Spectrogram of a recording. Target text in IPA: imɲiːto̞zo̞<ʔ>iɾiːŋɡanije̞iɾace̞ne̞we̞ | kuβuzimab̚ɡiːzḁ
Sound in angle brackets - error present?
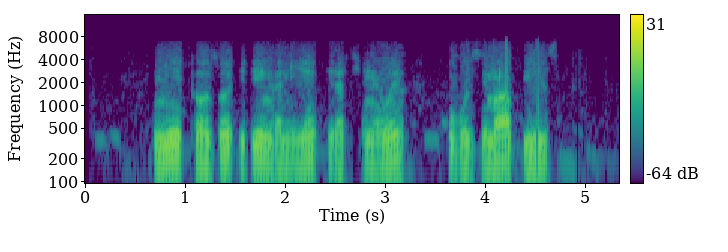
no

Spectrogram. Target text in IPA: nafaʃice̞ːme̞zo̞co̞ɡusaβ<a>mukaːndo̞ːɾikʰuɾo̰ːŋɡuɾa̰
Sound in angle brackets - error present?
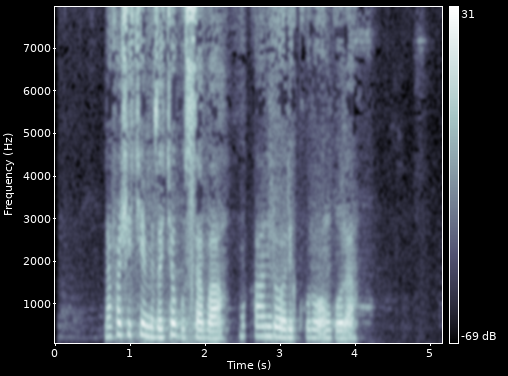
no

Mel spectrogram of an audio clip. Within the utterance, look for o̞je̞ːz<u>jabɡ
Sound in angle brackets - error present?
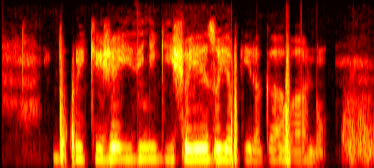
no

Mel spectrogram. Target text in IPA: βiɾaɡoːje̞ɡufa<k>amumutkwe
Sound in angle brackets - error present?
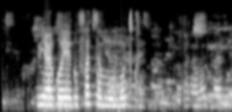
yes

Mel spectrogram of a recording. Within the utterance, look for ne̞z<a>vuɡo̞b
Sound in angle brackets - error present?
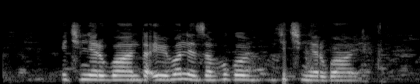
no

